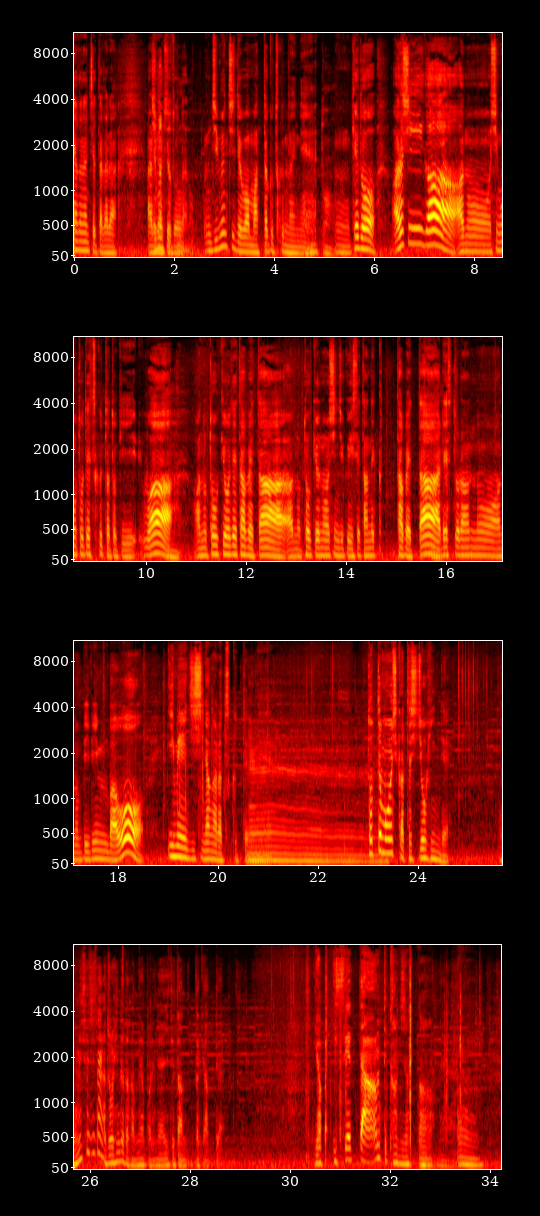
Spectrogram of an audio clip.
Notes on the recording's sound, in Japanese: パーキング収録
